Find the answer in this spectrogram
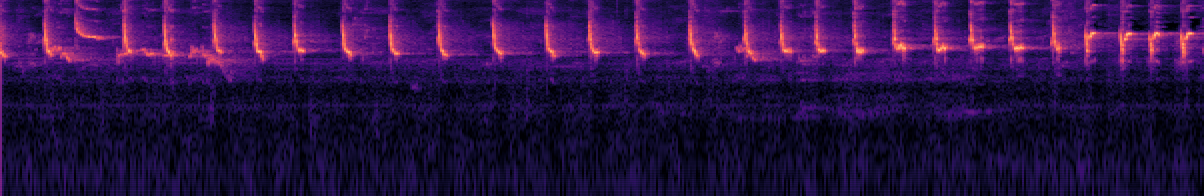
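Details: A steady series of sharp, downslurred high chirps, about four each second, from a Javan bush lark of the 'paksi aji' line, closing with slightly higher clipped notes.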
